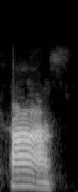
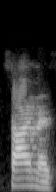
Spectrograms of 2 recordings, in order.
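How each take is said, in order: First: Saas with a long nasal a. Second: Sanas with an extra n syllable; wrong sanas. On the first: Teacher modelling the right saas. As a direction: draw out saas through the nose. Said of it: "We say saas". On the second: Teacher showing the wrong sanas. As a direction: split sanas with a sounded n. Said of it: "We don't say sanas". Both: Shown as a demonstration.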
